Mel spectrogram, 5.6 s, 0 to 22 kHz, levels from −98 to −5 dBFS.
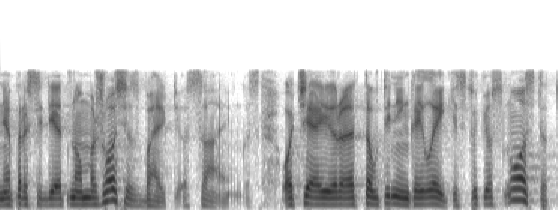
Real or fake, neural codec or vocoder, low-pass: real; none; 5.4 kHz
